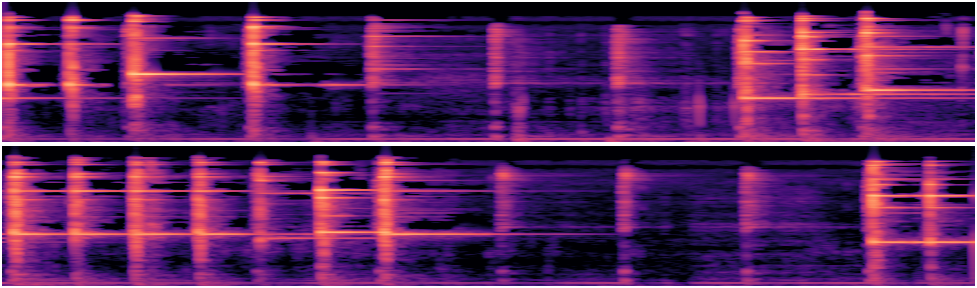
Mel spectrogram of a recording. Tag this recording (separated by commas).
playing glockenspiel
